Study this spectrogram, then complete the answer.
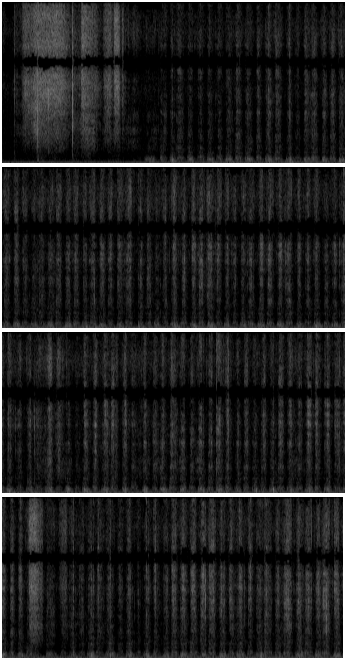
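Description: A coin or scraper rubs steadily across FDJ scratch-card lottery tickets, a close, continuous rapid scratching with a fine rhythmic grain that runs for many seconds under a low steady hum, with no talking.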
